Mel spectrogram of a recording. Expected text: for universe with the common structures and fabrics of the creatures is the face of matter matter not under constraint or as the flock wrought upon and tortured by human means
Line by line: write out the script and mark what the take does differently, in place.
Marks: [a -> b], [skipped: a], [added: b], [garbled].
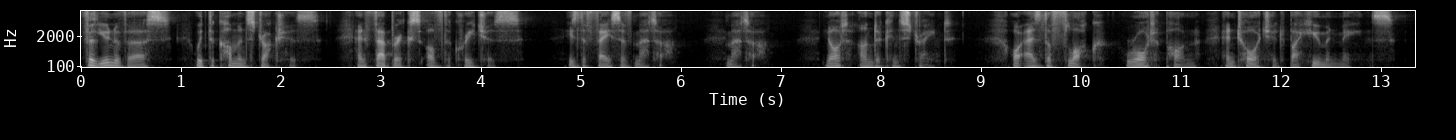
for universe with the common structures and fabrics of the creatures is the face of matter matter not under constraint or as the flock wrought upon and tortured by human means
